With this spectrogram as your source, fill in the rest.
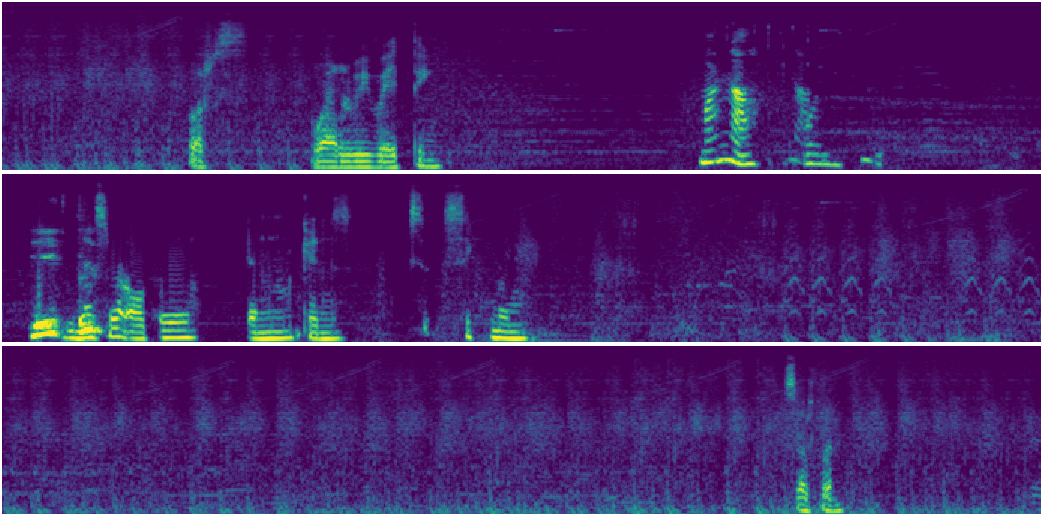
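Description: Magic spell effects burst and chime in a video game.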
